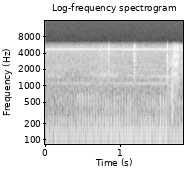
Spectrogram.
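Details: Ragdoll kitten purring indoors: a steady low rumbling purr with fine pulsed texture, a constant electrical hum underneath, brief clicks and a woman's voice speaking Czech close by.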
